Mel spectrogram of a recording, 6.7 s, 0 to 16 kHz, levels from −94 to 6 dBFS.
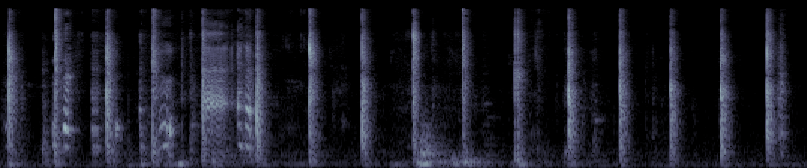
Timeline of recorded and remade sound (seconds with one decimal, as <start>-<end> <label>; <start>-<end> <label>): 0.0-0.8 recorded; 0.8-1.6 remade; 1.6-6.7 recorded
